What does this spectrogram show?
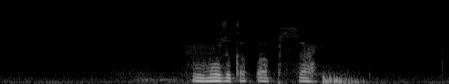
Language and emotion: Russian, neutral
